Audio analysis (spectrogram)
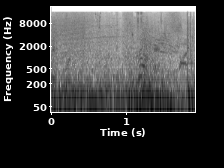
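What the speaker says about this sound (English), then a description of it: "Meteor strike!" Doomfist's Meteor Strike ability from Overwatch, in the Cursed Warrior skin, lands as a loud, dense rumbling crash with mechanical grinding and whooshing texture that sustains for about two seconds.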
